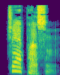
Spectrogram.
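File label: "chairperson", British English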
